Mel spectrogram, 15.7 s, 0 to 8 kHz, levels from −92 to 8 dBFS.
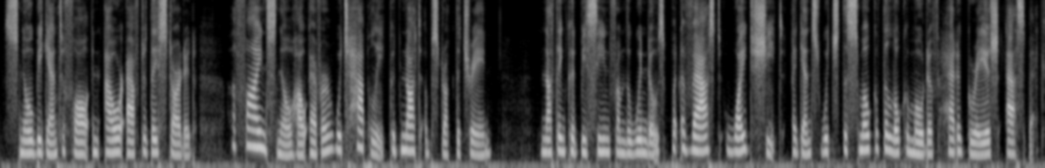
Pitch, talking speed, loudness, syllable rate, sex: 190 Hz, 165 wpm, -20 LUFS, 4.4 syllables/s, female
